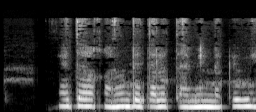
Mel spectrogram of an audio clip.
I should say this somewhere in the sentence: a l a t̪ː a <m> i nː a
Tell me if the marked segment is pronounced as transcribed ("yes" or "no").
yes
